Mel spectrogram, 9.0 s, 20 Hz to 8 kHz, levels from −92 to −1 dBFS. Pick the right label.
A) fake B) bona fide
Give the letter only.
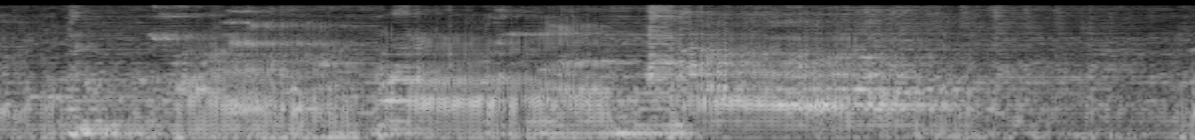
A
